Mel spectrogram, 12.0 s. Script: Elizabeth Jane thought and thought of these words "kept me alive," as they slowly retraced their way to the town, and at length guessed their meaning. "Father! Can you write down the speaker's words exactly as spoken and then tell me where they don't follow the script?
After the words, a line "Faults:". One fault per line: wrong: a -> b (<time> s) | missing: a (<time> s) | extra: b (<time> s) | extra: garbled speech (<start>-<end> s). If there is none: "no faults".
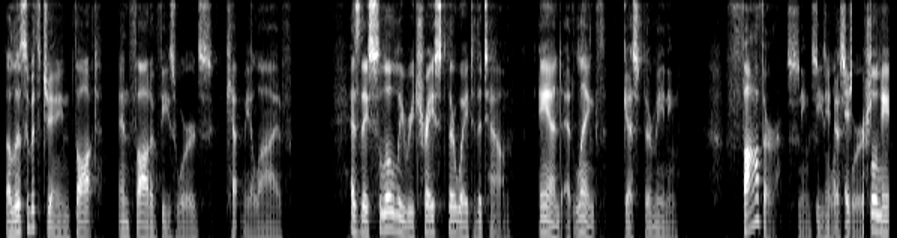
Elizabeth Jane thought and thought of these words "kept me alive," as they slowly retraced their way to the town, and at length guessed their meaning. "Father! [garbled]
Faults:
extra: garbled speech (10.5-11.9 s)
